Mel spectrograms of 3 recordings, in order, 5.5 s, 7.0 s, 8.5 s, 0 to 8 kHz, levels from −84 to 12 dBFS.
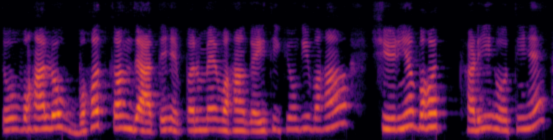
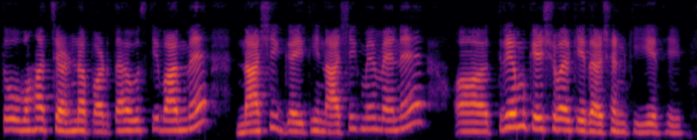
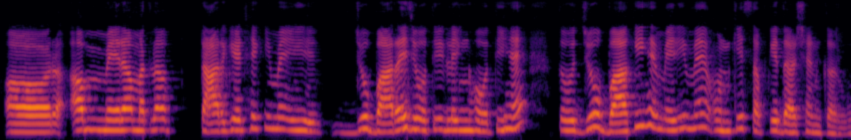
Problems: none marked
